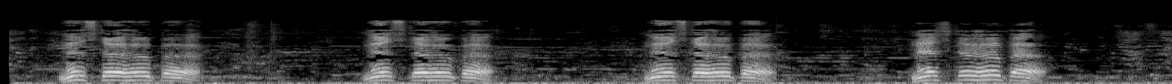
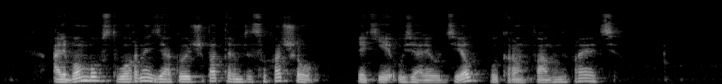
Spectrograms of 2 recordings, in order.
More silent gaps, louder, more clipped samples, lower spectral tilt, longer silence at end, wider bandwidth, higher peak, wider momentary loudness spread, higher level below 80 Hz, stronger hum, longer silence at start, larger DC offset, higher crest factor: neither; first, -16 LUFS vs -25 LUFS; neither; second, -5 dB/octave vs -6.5 dB/octave; second, 0 s vs 1.05 s; second, 8.2 kHz vs 11.5 kHz; first, 0 dBFS vs -6 dBFS; first, 24 LU vs 9 LU; first, -32 dBFS vs -60 dBFS; neither; second, 0.1 s vs 0.55 s; neither; about the same, 18 dB vs 20 dB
